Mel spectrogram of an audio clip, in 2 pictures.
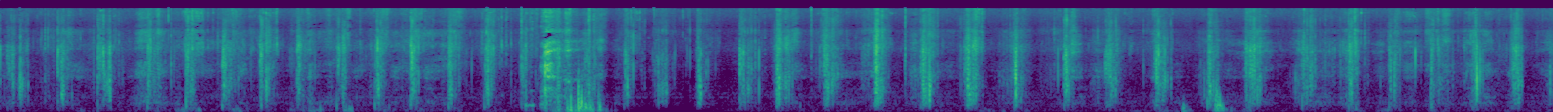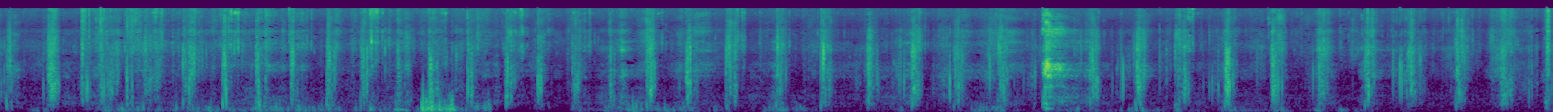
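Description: Footsteps crunching on a snow-covered trail, quick and even at roughly two to three steps a second, with a few louder low rumbles along the way.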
